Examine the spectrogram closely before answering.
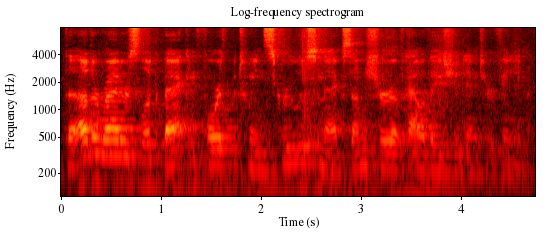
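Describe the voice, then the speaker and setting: A man's voice: mid-range voice, steady tone, fairly quick. A man reading scripted narration and stage directions as the narrator of a table read. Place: indoor festival venue. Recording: distant echoey room with background noise.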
